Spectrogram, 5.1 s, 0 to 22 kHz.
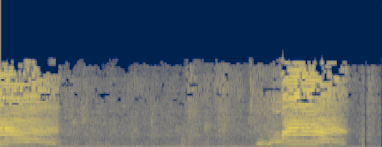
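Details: Bullfrog in Taizhou, Jiangsu Province, China, recorded April 8, rescued by a chef from cooking for its special voice; two wailing, harmonic cries like a human baby saying "mum", each falling at the end, separated by a pause.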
